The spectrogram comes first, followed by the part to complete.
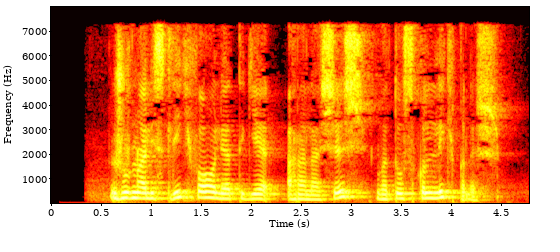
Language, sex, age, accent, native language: Uzbek, female, 35+, Toshkent shahri, Uzbek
